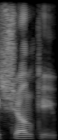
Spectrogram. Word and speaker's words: Schoenke: Ray Schoenke was among the earliest Polynesians.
